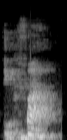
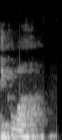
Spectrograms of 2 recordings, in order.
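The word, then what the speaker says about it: תקווה: Tuhan apa sih harapan dalam bahasa ibrania tikfa di bacanya tikwa Ya tikwa tikwa itu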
